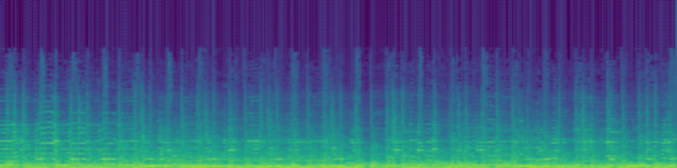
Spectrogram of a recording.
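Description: Cretan lyra playing a malevyziotis dance tune, with laouto and guitar strumming the accompaniment.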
